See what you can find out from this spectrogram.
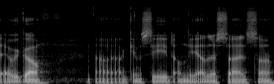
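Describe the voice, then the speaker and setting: A man with a very deep, low pitch and vocal fry speaks at a moderate pace. He has a non-native accent. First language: not English. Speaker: DIY guitar pedal builder. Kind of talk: casual tutorial while working. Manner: halting.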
